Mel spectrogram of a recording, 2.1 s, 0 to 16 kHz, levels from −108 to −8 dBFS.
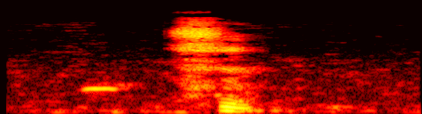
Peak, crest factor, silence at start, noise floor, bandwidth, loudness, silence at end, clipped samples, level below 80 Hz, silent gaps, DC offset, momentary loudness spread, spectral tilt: -18 dBFS; 20 dB; 0.4 s; -63 dBFS; 11 kHz; -32 LUFS; 0.4 s; under 0.1%; -66 dBFS; none; under 0.1%; 16 LU; -3 dB/octave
